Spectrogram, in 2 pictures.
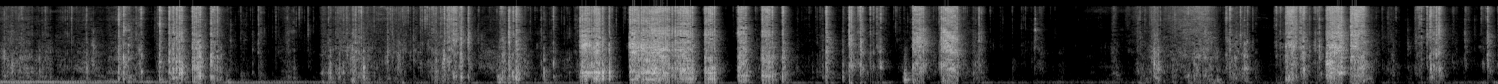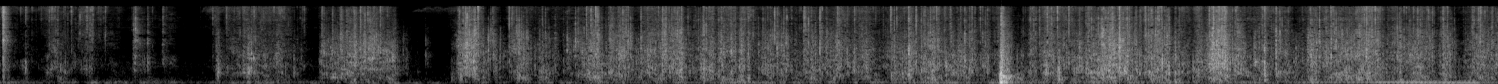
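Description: Brown wrapping paper crinkling and rustling in irregular bursts as it is folded around a transmission pump, with some tearing. From about two-thirds of the way through, a denser, steadier rustle of a plastic bag as the wrapped pump goes into it.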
